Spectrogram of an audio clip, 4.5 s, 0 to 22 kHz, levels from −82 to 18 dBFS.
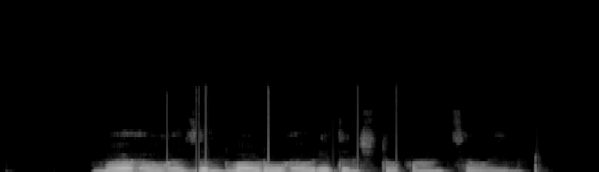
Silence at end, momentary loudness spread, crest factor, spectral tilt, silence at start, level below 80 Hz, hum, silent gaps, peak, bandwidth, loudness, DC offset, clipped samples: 0.6 s; 13 LU; 20 dB; -9.5 dB/octave; 0.7 s; -62 dBFS; none; none; -4 dBFS; 7 kHz; -22 LUFS; under 0.1%; under 0.1%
